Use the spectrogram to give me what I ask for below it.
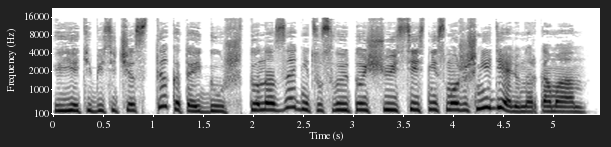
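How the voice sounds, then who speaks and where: A woman voicing a fierce old grandmother who scolds and shouts in a rough bass, recorded dry. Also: very animated, a little slow, no room sound. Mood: furious scolding.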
